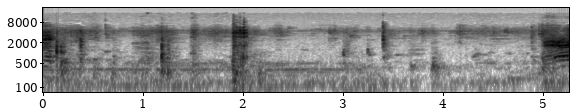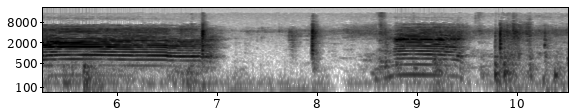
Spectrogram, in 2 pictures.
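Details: Garut sheep giving two long, wavering bleats, one around five to seven seconds and a shorter one near nine seconds, over background clatter and low rumble.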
